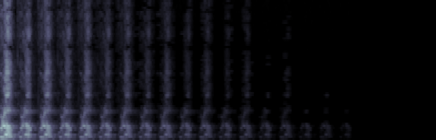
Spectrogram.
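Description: A man's voice repeats in a fading echo.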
